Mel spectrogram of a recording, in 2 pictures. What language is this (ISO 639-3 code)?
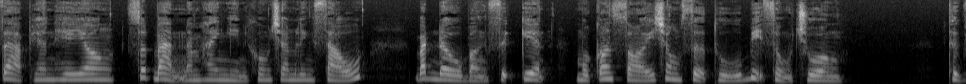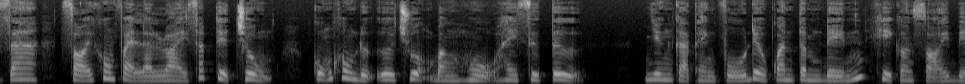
vie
